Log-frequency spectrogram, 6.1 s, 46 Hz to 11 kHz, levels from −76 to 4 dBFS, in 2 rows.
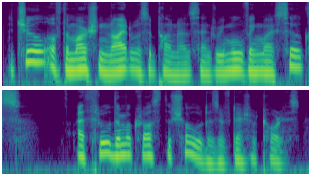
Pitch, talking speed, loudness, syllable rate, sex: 130 Hz, 215 wpm, -18 LUFS, 5.4 syllables/s, male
